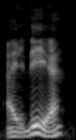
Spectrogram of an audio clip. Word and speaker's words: idea: C'est I-D-E-A. Ça veut dire idée. That's a good idea. Alors, accent vient de tomber dans la deuxième syllabe là. One idea. Alors, moi, c'est idéal. Vous faites le fait trois syllabes vraiment. I, D, A. On dit que mot concerne trois syllabes là-dedans, mes amis.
